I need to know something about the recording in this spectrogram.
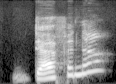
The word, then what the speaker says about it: Dymphna: sense and uh and her name is pronounced daphna okay the patron saint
